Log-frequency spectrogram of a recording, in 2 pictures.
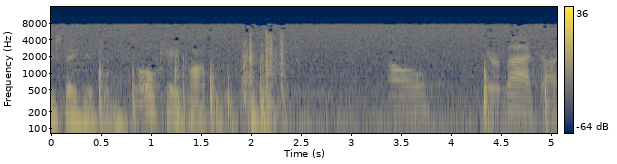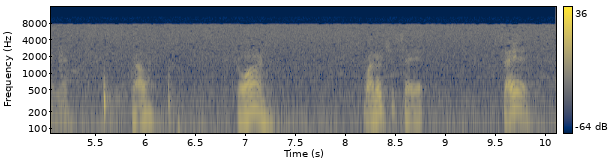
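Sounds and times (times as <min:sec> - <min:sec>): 
speech: 0:00.0 - 0:02.2, 0:03.4 - 0:07.4, 0:08.2 - 0:08.9, 0:09.6 - 0:10.1
door banging shut: 0:01.7 - 0:02.4.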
